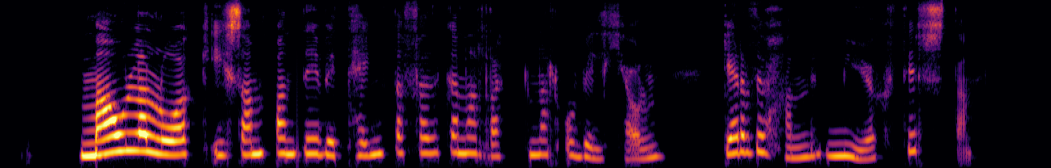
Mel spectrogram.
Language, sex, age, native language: Icelandic, female, 18-19, Icelandic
